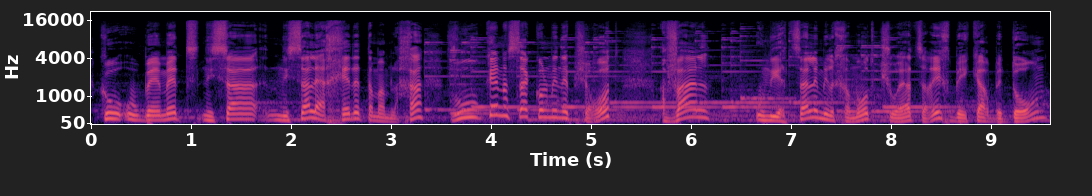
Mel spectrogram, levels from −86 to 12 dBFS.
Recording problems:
background chatter; faint; throughout; 3 voices, 20 dB below the speech
doorbell; noticeable; from 3.5 to 8.5 s; peak 7 dB below the speech

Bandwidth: 15.5 kHz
